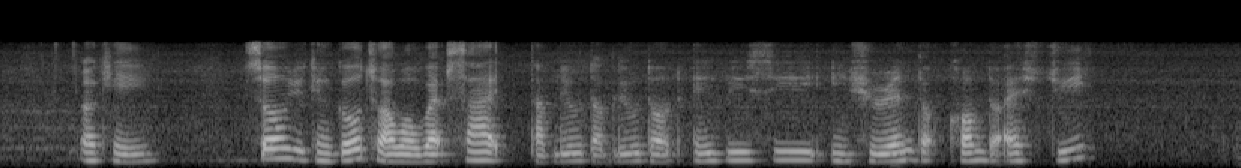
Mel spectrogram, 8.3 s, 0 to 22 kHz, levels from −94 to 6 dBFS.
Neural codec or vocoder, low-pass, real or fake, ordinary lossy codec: none; none; real; none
